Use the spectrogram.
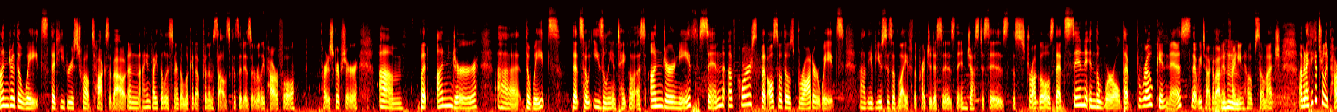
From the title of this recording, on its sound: Live from the LWML Convention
